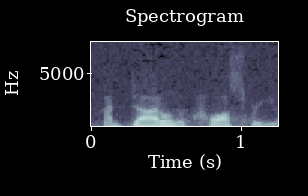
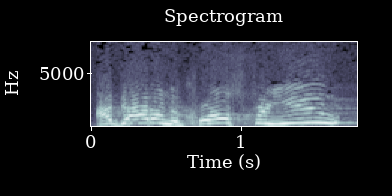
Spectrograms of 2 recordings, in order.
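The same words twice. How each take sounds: First: Low, soft reproach; restrained anger. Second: High, indignant rebuke; pitched up high in disgusted reproach. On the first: Jesus confronting John face to face, quietly angry. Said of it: "I'm so angry with you". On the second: Jesus rebuking a teenager face to face, disgusted. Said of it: "would be the word disgust". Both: Acted.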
